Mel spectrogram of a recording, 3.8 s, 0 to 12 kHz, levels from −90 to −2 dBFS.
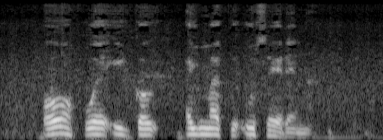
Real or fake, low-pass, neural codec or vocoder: real; 10.8 kHz; none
